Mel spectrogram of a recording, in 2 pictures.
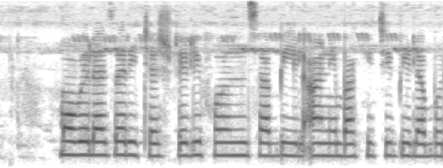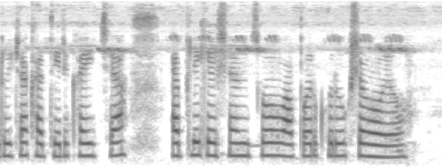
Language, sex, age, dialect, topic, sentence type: Marathi, female, 18-24, Southern Konkan, banking, question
